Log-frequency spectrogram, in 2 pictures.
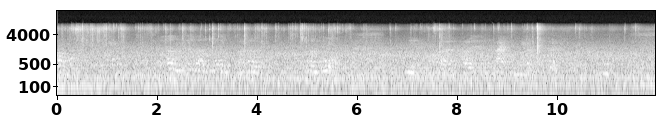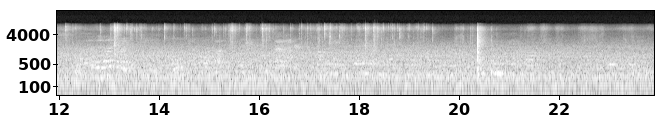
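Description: Soft crinkling and rustling of a trading-card structure deck's plastic shrink-wrap and cardboard box as it is opened, with scattered small clicks and a few sharper ticks.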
